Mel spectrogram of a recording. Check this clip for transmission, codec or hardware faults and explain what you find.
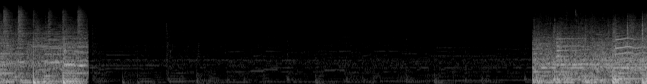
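One fault stands out. From 0.88 to 5.33 s the sound drops about 33 dB to a faint residue, likely one channel inverted, cancelling shared content when summed to mono.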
